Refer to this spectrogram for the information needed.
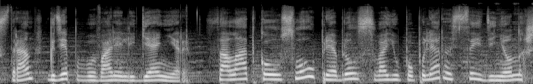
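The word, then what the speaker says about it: coleslaw: Он появился в Древнем Риме и носит голландское название, которое читается как «коулслоу», что в переводе с голландского означает «капустный салат».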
